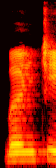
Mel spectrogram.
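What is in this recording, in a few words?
"benci", Malay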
